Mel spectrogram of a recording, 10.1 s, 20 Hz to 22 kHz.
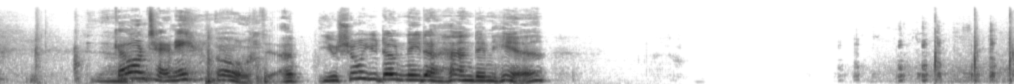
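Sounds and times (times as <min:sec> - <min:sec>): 
speech: 0:01.0 - 0:05.5
pig grunting: 0:08.3 - 0:10.1.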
